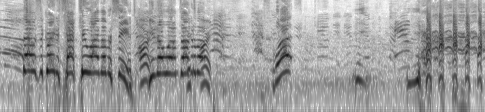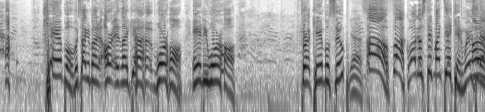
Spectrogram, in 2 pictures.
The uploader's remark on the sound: live from the Army/Navy tailgate partying with everyone in town for the game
